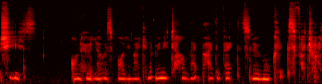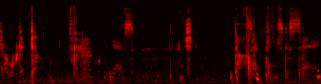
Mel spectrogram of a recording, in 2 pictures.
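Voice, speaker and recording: A woman's whisper in a gentle tone, very slow, with long, frequent pauses. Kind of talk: ASMR show and tell, relaxing toy review. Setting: home, close-mic ASMR. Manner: soft-spoken, gentle, slow.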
